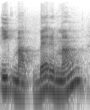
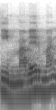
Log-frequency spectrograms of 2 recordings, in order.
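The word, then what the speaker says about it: Ingmar Bergman: de igm berman eh Me cuesta trabajo pronunciarlo porque como diga como lo diga como yo hablo es Inma berman y parece que estoy llamando a mi hermana que se llama inmaculada Bueno pues de imma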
